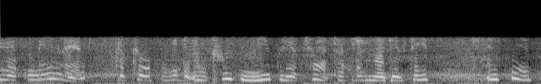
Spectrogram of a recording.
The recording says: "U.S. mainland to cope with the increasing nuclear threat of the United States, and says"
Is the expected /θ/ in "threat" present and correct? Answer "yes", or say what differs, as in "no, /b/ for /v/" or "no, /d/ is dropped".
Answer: no, /t/ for /θ/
